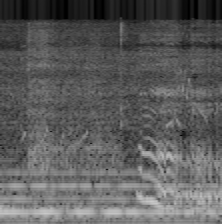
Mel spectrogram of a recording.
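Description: A woman's pained moan in labor, gliding in pitch, about one and a half seconds in, over a steady sustained music drone.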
